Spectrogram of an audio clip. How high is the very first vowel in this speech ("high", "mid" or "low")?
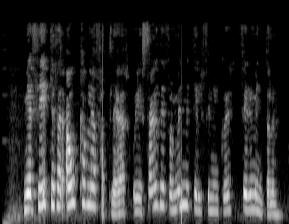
mid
